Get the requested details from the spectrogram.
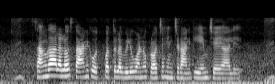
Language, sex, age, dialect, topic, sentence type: Telugu, female, 18-24, Central/Coastal, agriculture, question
